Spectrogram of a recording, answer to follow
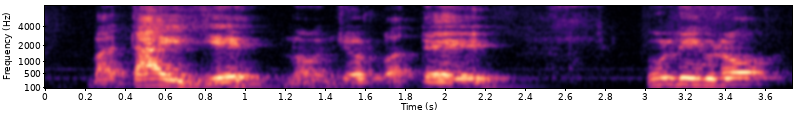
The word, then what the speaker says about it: Bataille: georges bate de plate se pronuncia bata bataille on your bate un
